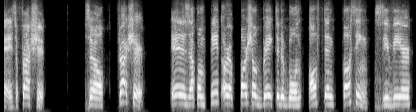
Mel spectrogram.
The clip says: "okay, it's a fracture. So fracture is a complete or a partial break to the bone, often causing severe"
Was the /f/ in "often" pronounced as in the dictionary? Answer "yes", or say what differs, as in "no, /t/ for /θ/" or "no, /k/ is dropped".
yes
